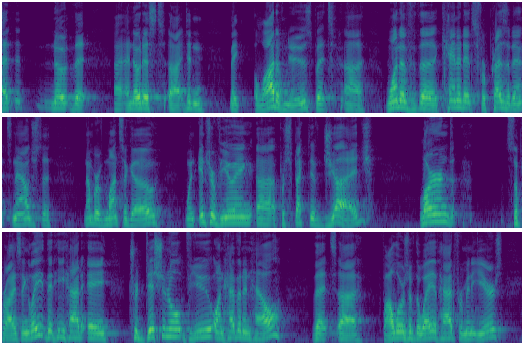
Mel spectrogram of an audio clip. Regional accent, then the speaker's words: the South, United States; And I grew up in the South as well.

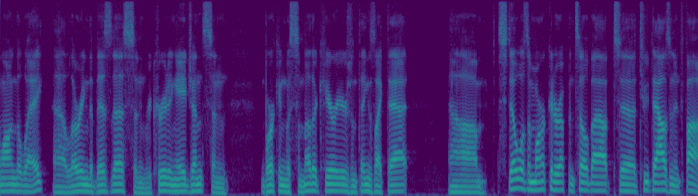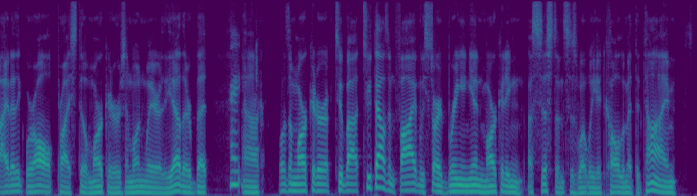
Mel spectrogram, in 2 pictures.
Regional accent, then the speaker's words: Norfolk, Nebraska, United States; I was fortunate enough to bring my 3 older kids back home with me to my hometown in Norfolk, Nebraska.

